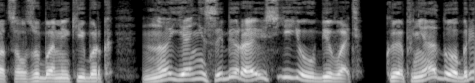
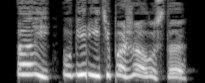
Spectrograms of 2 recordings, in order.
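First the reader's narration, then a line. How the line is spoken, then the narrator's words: Frightened squeal. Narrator (Russian): испуганно взвизгнула певица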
